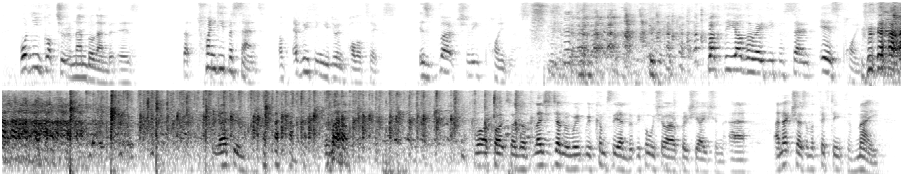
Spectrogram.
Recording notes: Recorded live at the St James Theatre.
